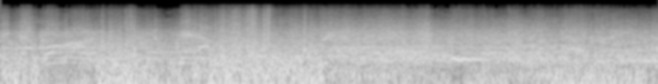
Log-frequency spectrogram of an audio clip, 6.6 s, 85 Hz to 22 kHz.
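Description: Jet engine noise from a formation of four Blue Angels F/A-18 Hornets making a low pass, heavy in the low end and mixed with wind on the microphone and background music.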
